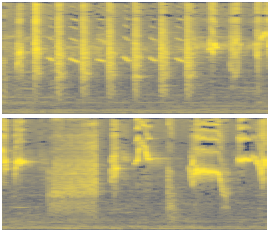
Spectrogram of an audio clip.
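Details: Javan myna song played to stimulate quiet mynas: a fast series of sharp clicking chips with slurred squeaks, a brief harsh hissing rasp midway, then bright whistled notes with a wavering tone.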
